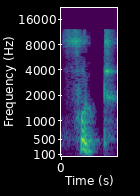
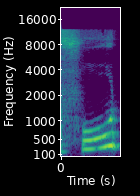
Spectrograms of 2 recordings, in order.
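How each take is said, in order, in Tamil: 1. இந்த sound short. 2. இந்த sound நீளம். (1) "ஷார்ட் ஊ தான்" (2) "ஃபூட் கிடையாது அது"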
